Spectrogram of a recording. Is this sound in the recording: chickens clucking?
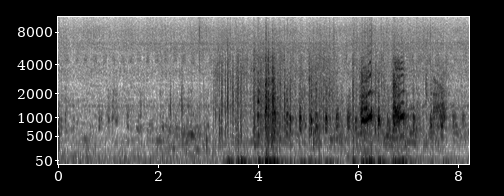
yes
